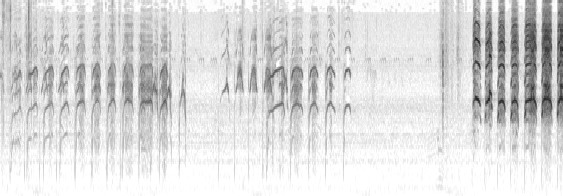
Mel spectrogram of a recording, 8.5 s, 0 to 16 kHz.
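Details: Osprey at the nest in Charlo, Montana, on a nest camera, early evening of 8 July 2018: a steady run of high, harmonic whistled chirps about twice a second, a short pause, then a louder, rapid burst of sharp piercing chirps.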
